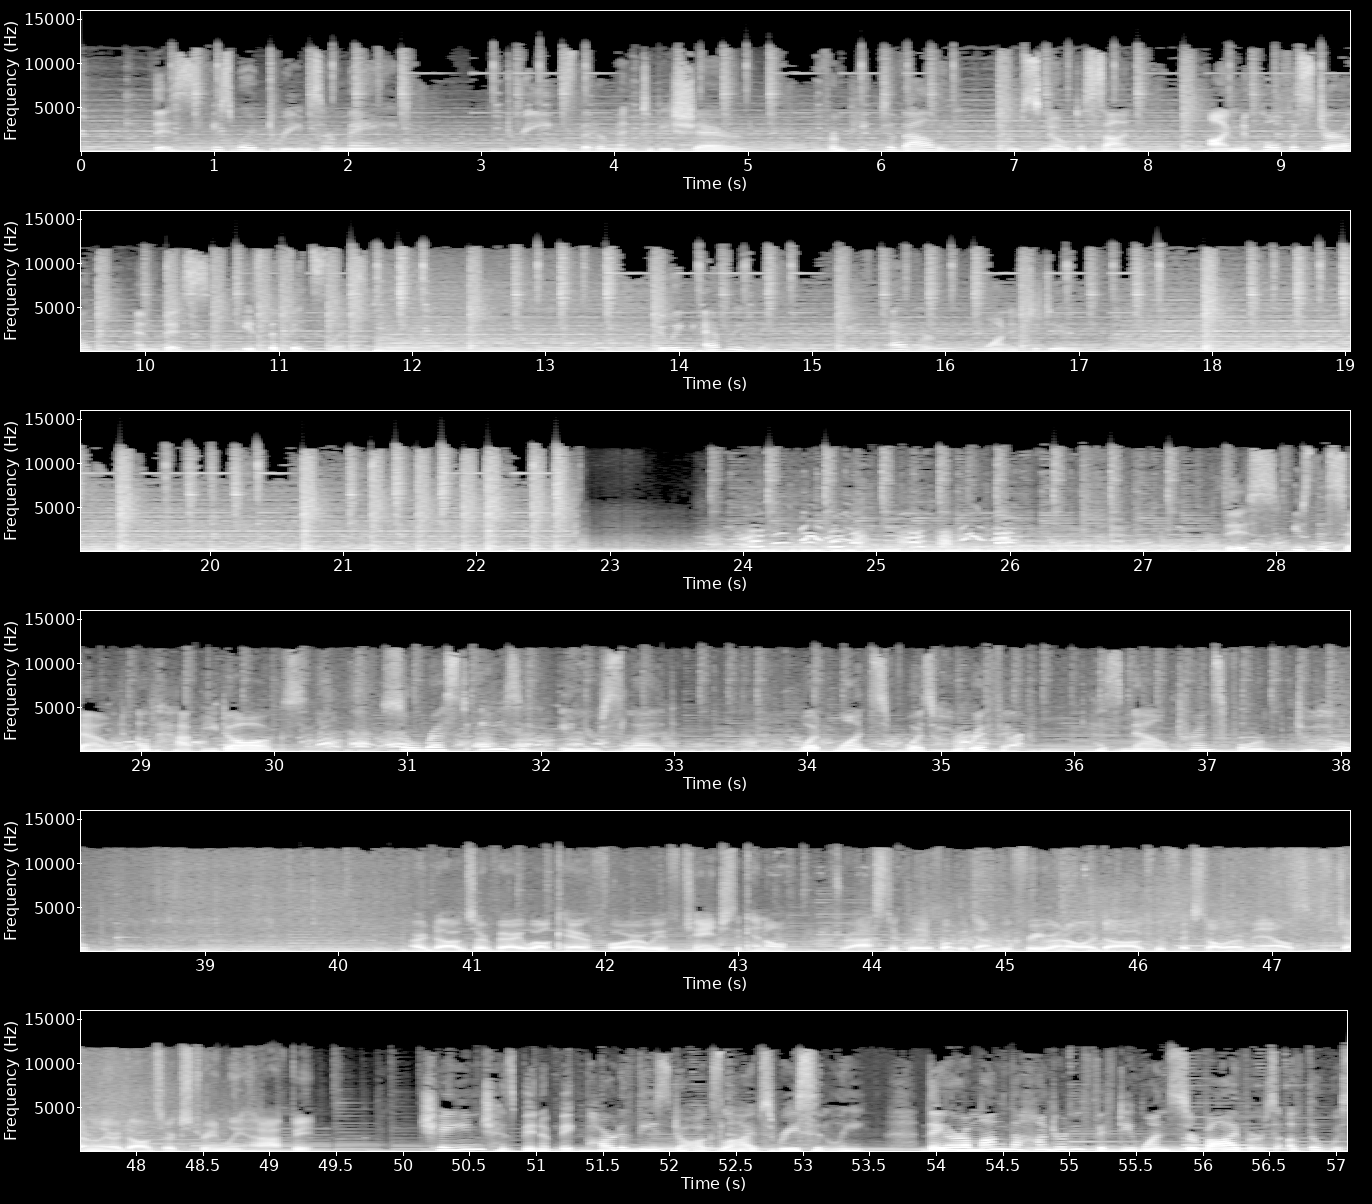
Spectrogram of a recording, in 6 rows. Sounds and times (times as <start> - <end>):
Music: 0.0 - 57.0
Speech: 0.6 - 2.4, 3.2 - 5.0, 5.6 - 11.7, 13.8 - 17.1, 27.6 - 30.2, 30.9 - 33.0, 33.9 - 35.6, 36.2 - 38.2, 40.6 - 49.4, 50.2 - 57.0
Dog: 23.8 - 26.5, 27.2 - 29.6, 30.2 - 35.7.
